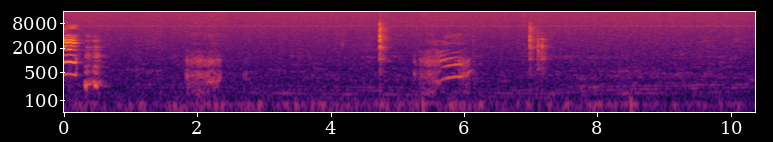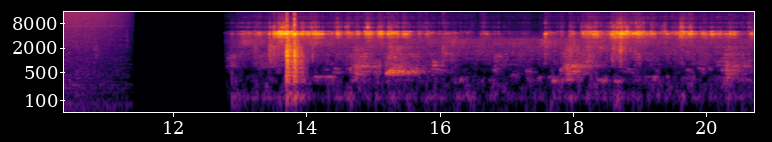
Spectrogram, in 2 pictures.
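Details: Pet cats Pepper (black) and Kofi (torby) play with fluffy toys, recorded in March 2021 on a phone with a shotgun microphone. Brief wavering meows sound near two and five seconds, then a short silence, followed by loud toy rattling and scuffling.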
